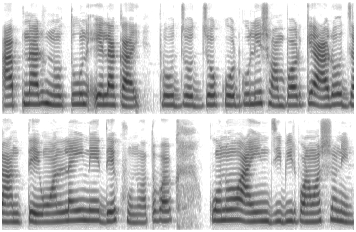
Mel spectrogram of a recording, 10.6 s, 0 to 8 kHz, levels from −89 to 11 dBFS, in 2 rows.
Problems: none marked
